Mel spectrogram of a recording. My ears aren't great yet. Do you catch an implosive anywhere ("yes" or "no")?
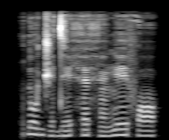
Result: yes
